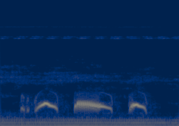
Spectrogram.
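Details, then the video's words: Spotted dove kept as a decoy, cooing to attract answering wild birds. The phrase has a soft pickup note, then a short coo, a long sustained coo and a brief final coo, deep and gentle, with continuous low hum. "SUARA PANGGILAN TEKUKUR PIKAT, BURUNG HUTAN PASTI NYAHUT"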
